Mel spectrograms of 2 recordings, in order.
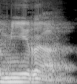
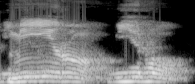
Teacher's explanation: kita buat vokal O di situ untuk kita nak tebalkan dia lah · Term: baca tebal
